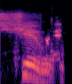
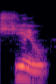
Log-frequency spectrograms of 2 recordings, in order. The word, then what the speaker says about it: Syu: Her name is pronounced Shu, but it's spelled SYU, and her chat's called Sleepless in Kalimba.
